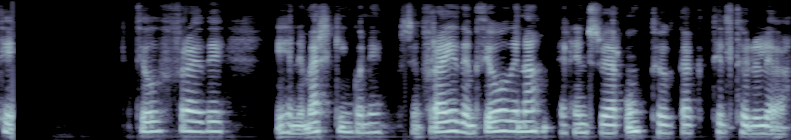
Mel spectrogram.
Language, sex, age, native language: Icelandic, female, 30-39, Icelandic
